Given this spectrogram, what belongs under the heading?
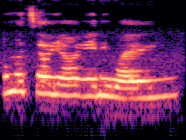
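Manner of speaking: high, playful sing-song tease; teasing. Pretend. Teasing her live viewers with gossip, playful high sing-song. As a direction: tease them that the tea is coming anyway. Teasing repeat after laugh.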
